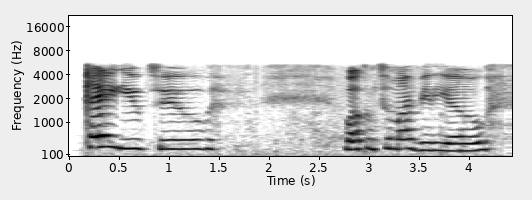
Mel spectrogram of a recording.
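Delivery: breathless, winded, all out of breath, panting. A YouTuber opens their video after rushing to set up, out of breath. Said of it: "I'm all out of breath".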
